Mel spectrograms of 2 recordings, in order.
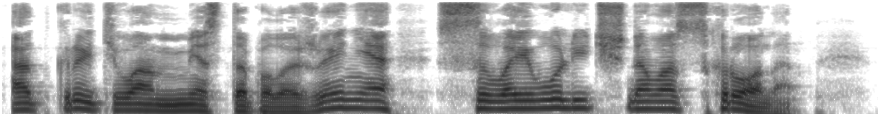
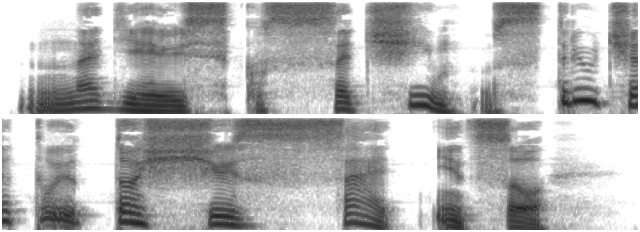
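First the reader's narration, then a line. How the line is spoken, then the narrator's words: Venomous hissing. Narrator (Russian): Зашлась в ядовитом шипении фиалка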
